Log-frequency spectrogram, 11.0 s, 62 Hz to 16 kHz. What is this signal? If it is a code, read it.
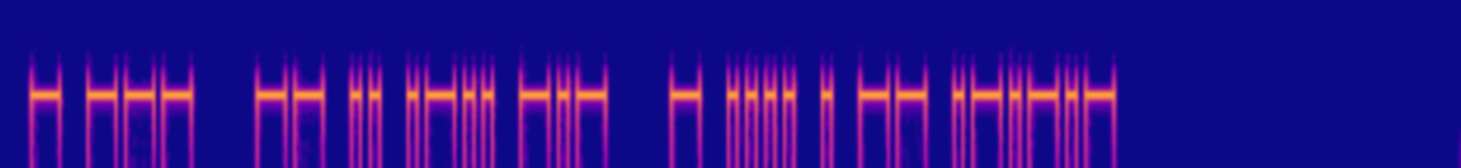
Morse code, heard as a keyed tone, about 17 wpm, 700 Hz. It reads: TO MILK THEM.
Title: Sentences from Top 1500 Words 17wpm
